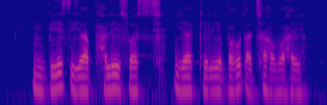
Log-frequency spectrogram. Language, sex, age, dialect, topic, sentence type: Magahi, male, 18-24, Central/Standard, agriculture, statement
